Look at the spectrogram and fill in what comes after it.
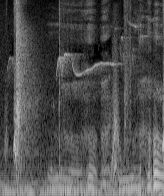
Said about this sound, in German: Nein, besser mit meiner Peitsche.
